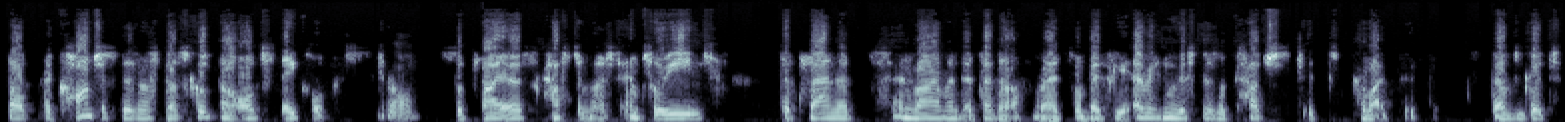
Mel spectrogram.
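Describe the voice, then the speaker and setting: Fast, gravelly man with a German accent. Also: medium pitch, fairly even intonation, dry recording, rough recording. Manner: earnest, fast, full of fillers. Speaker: entrepreneur guest. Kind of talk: radio interview answers.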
